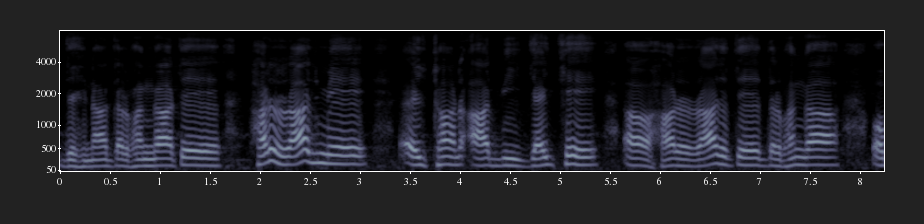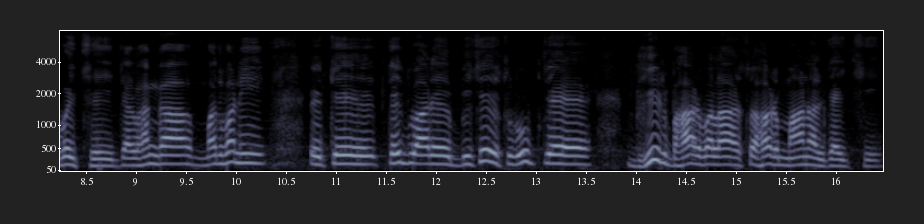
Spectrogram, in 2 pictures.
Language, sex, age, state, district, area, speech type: Maithili, male, 60+, Bihar, Madhubani, rural, spontaneous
